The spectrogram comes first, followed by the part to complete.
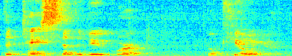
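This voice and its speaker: A man performing a dramatic stage reading of a gothic tale, with measured, theatrical phrasing and deliberate pauses. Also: sits high, a little mellow. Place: large echoey room, live stage performance. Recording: echoey hall from far off, noisy.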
